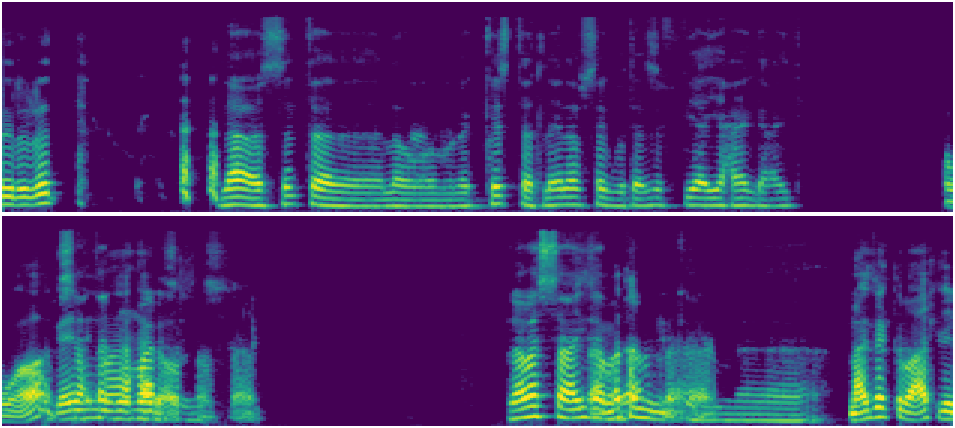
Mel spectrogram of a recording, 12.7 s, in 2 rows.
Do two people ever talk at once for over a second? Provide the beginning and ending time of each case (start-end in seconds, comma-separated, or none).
6.6-8.0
